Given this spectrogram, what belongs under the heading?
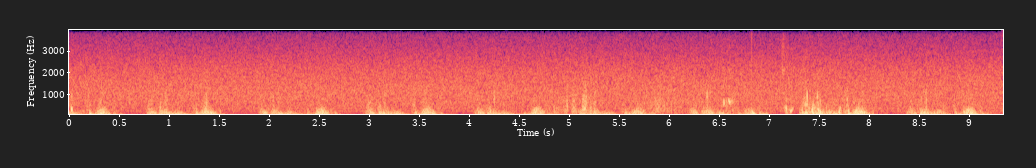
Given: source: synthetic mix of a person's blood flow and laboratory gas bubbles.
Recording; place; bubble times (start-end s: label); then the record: Doppler ultrasound of blood flow; precordium
0.00-0.08 s: bubbles
6.53-6.69 s: bubbles
7.11-7.26 s: bubbles
7.35-7.58 s: bubbles
7.67-7.79 s: bubbles
From the record:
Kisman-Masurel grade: 223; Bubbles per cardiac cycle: several, 3 to 8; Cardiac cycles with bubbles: 10 to 50%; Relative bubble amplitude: loud (0.450 to 0.775); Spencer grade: 2 (many but less than half of the cardiac periods contain bubble signals, singularly or in groups); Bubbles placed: only in the low amplitude regions of the cardiac cycle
